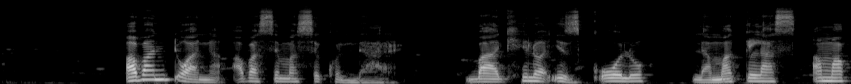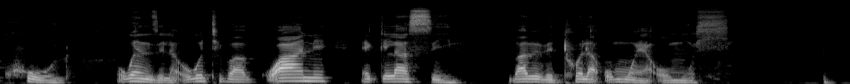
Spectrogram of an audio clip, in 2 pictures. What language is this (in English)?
North Ndebele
